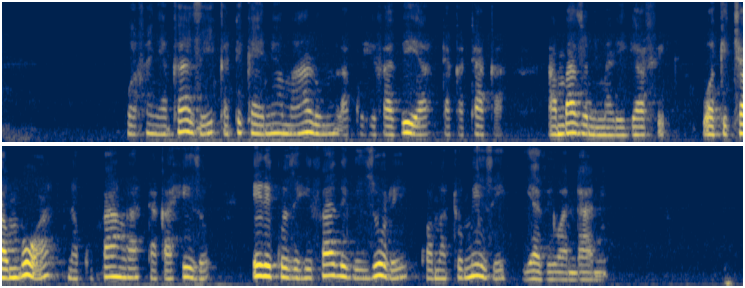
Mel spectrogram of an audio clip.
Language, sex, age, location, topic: Swahili, female, 25-35, Dar es Salaam, government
